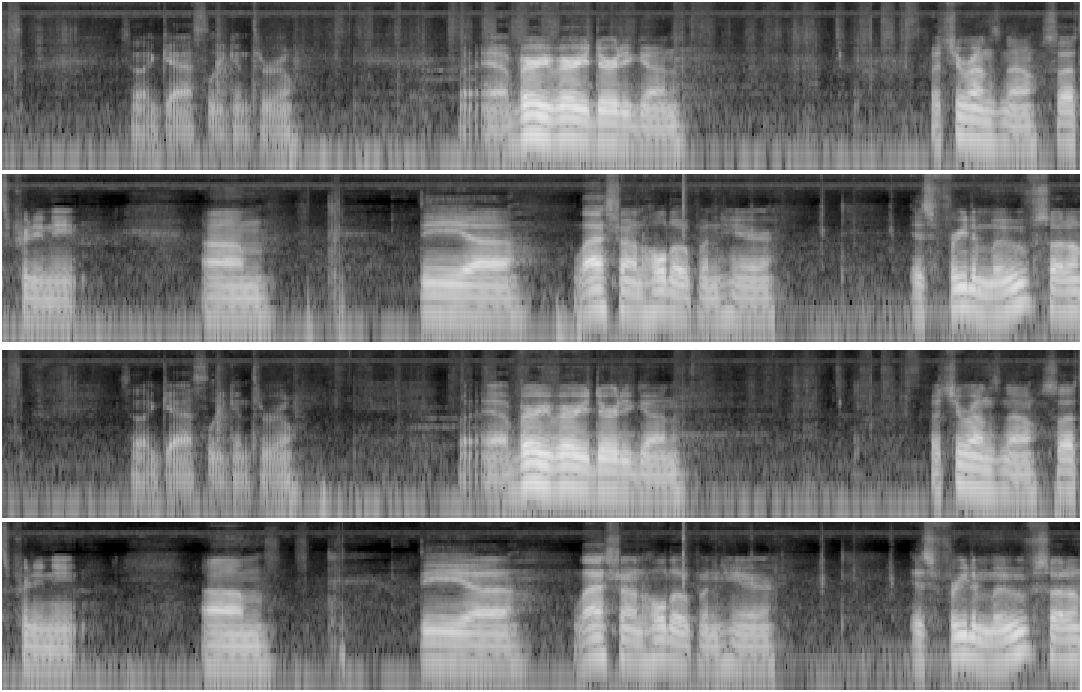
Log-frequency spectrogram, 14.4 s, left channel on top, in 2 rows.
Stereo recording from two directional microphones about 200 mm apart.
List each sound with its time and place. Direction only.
0.9 s speech: 10° right (ahead or behind)
3.1 s speech: 15° right (ahead or behind)
6.1 s speech: 15° right (ahead or behind)
10.0 s speech: 20° left (ahead or behind)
